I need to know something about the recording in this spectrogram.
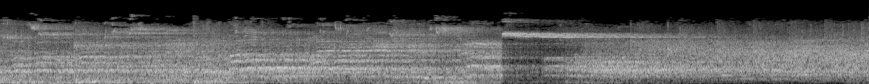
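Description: Men shout and call out across an echoing gym.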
